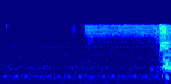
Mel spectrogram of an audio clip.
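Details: Mechanical ventilator heard while the user speaks: a steady low machine hum, then a soft rising hiss of airflow ending in a louder puff as a breath is delivered.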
